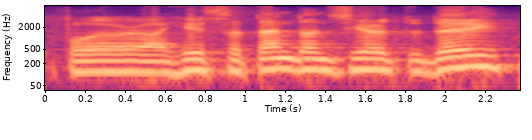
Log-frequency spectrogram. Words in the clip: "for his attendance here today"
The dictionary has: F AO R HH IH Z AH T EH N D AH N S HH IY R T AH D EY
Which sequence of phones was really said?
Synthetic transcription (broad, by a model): F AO R HH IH S AH T EH N D AH N S HH IY R T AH D EY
